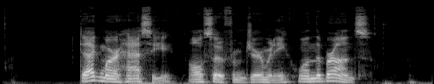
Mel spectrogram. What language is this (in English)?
English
